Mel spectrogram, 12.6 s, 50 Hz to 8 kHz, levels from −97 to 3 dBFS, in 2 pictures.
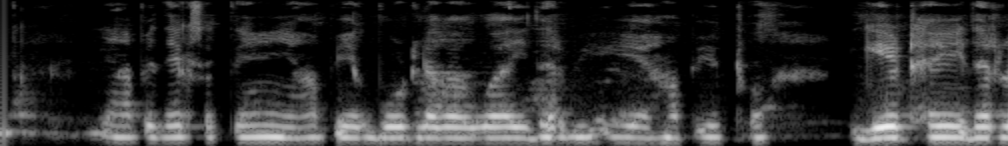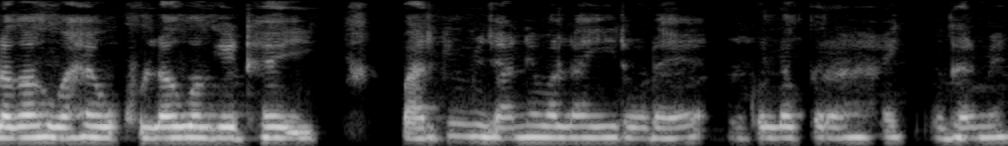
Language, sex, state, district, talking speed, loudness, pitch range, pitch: Hindi, female, Jharkhand, Sahebganj, 205 wpm, -22 LUFS, 220-230 Hz, 225 Hz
